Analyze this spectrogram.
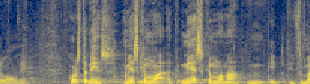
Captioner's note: non-english speech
